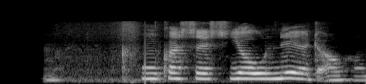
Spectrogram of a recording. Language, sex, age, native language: Icelandic, male, 7, Icelandic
